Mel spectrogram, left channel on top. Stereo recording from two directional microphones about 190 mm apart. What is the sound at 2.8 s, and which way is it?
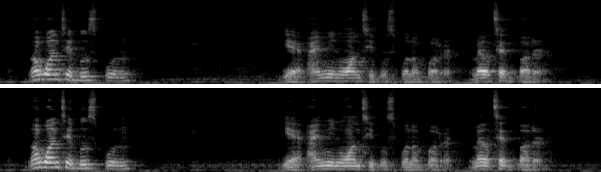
Speech, 40° right (ahead or behind).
